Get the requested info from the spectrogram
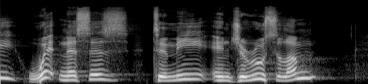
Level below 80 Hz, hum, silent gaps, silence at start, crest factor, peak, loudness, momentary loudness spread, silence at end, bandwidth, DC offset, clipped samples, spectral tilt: -60 dBFS; none; none; 0 s; 16 dB; 0 dBFS; -15 LUFS; 9 LU; 0.55 s; 16 kHz; under 0.1%; under 0.1%; -4 dB/octave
